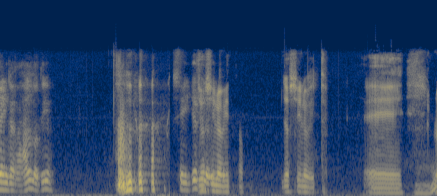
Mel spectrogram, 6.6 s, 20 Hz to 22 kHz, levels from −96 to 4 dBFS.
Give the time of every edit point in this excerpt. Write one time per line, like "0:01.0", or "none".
0:02.5
0:05.4

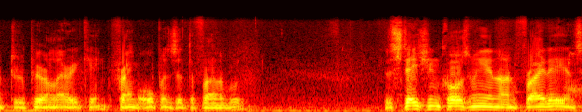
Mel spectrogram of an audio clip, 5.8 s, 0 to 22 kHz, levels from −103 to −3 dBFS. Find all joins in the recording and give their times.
0:01.4

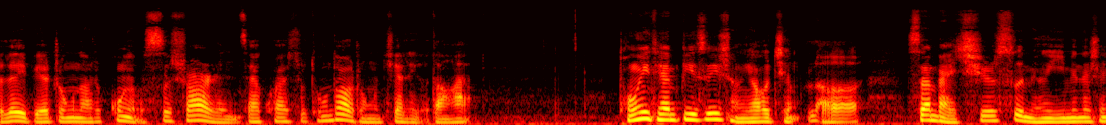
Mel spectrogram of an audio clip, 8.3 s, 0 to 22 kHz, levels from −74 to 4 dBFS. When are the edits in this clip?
none

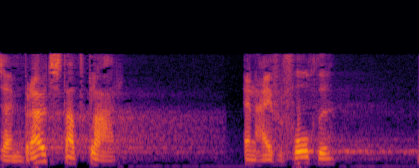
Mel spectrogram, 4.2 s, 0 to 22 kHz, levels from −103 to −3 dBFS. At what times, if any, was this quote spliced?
0:02.2

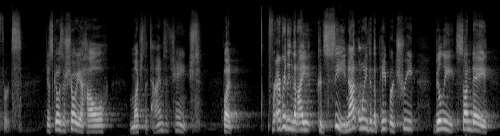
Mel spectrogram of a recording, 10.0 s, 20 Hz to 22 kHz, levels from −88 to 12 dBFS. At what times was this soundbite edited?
0:04.4

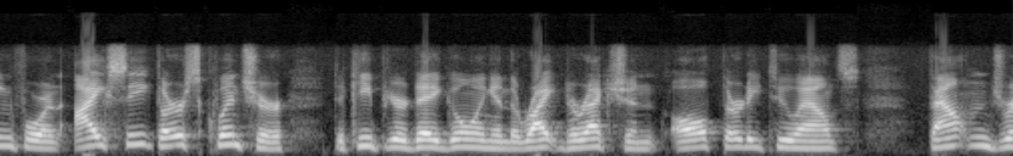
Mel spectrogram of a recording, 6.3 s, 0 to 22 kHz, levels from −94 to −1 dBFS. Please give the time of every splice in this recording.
0:01.0
0:04.2

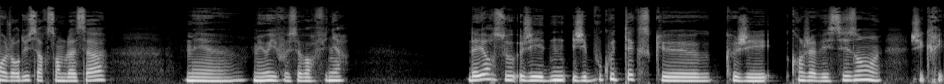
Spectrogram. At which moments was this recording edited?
0:01.6
0:07.8

